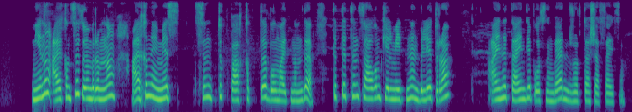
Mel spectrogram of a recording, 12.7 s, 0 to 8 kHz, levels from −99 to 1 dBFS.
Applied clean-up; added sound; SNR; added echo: none; none; none; none.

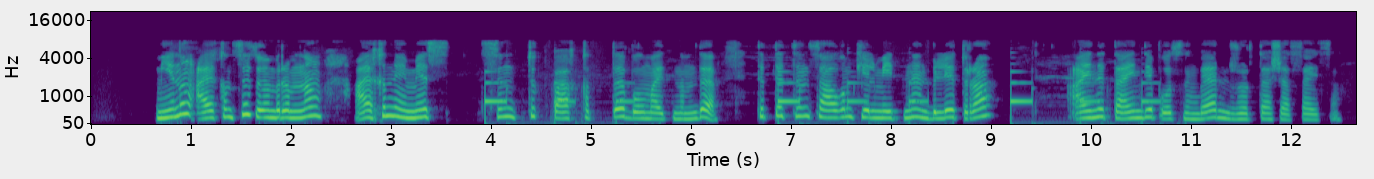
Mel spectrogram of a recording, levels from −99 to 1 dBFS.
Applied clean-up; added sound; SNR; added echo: none; Guitar; 10 dB; none.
